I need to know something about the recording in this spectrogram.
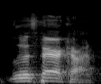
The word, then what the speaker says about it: Louis Farrakhan: don't know him yeah farrakhan fair louis farahan louis farrakhan is that how you pronounce it yeah are you sure i thought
